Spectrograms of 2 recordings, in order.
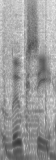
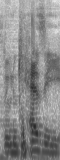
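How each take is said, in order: First: The name is said like 'Luxie'. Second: The name is said like 'Lucchesi'. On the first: The speaker calls it wrong. "and not Luxie" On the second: The speaker calls it right. "it is Lucchesi"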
